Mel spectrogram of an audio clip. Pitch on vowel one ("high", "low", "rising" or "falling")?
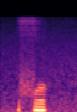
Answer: high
